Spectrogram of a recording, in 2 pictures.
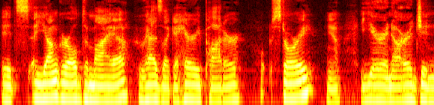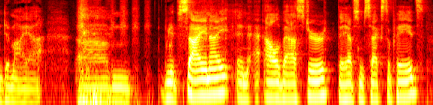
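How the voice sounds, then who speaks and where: A man's voice: on the low side, unhurried. A young man co-hosting a book podcast, chatting casually and jokily, laughing often. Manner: jokey and animated, laughs often. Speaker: podcast co-host.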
